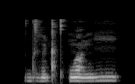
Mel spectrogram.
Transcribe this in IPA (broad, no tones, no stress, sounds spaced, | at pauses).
dʱ ẽ ʈ kʷʰ ã ŋ i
